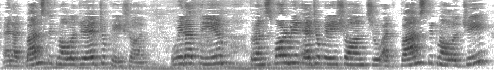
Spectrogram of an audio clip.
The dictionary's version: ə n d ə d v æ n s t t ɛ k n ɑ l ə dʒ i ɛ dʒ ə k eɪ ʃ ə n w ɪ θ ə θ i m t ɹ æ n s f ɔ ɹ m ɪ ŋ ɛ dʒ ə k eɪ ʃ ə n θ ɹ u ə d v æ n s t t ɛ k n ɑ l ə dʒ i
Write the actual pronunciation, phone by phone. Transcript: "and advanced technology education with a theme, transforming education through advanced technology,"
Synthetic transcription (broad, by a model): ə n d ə d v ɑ n s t t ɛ k n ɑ l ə dʒ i ɛ dʒ ə k eɪ ʃ ə n w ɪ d ə t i m t ɹ æ n s f ɔ ɹ m ɪ ŋ ɛ dʒ ə k eɪ ʃ ə n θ ɹ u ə d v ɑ n s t t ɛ k n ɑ l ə dʒ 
